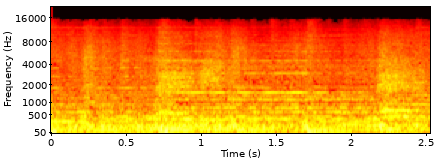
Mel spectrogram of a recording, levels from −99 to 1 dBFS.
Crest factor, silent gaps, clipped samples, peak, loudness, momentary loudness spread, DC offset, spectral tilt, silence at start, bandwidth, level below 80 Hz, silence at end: 16 dB; none; under 0.1%; -4 dBFS; -19 LUFS; 4 LU; under 0.1%; -4.5 dB/octave; 0 s; 15.5 kHz; -30 dBFS; 0 s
